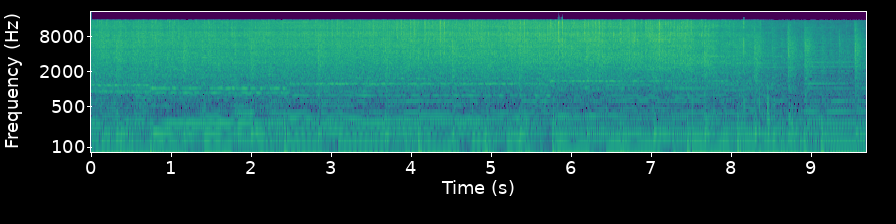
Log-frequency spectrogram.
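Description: Model passenger train rolling along the track with a steady hiss of wheels on rails, fading away near the end as the train passes out of view. Background music plays underneath.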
